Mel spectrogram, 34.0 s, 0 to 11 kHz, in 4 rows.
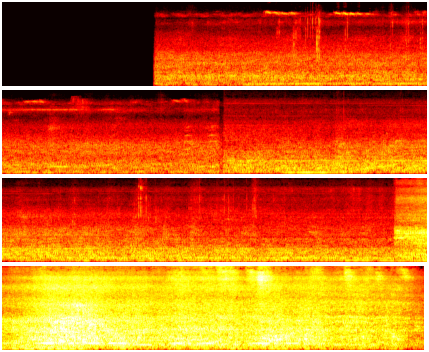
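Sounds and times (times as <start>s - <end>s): electric train passing: 24.8s - 33.9s.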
